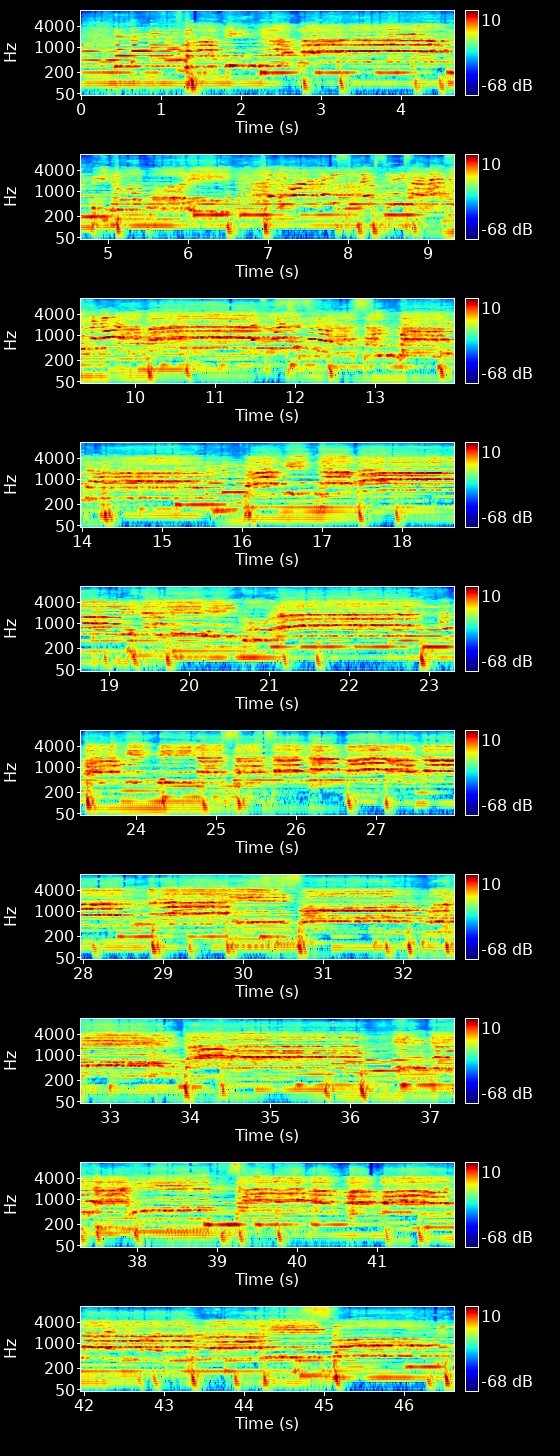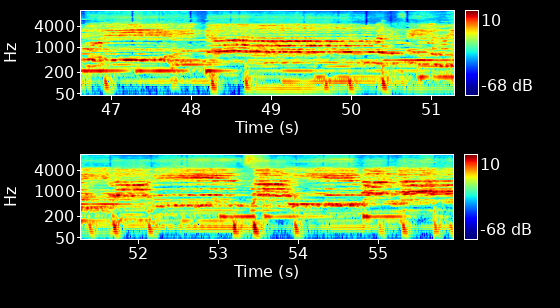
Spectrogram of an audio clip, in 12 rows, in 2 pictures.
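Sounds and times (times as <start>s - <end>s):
instrumental accompaniment: 0.0s - 55.9s
choir singing: 1.2s - 55.9s.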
